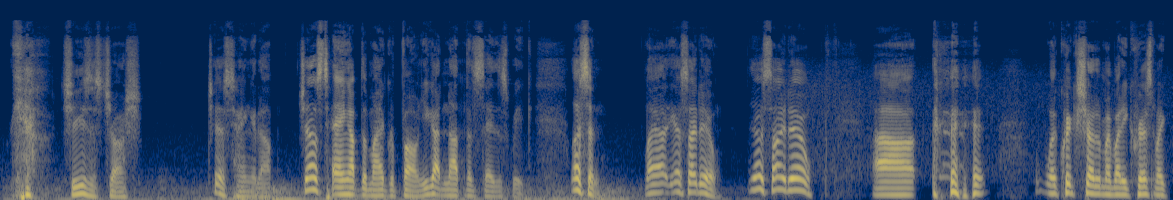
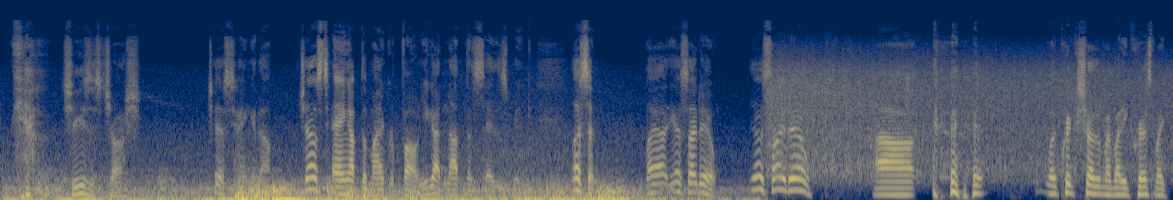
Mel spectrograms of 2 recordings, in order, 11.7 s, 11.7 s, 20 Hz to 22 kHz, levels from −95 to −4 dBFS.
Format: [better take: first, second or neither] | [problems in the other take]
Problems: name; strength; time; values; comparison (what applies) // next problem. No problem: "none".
first | rain or running water; loud; throughout; 1 dB below the speech; faint in the first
